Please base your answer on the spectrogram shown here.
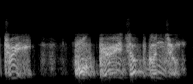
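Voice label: Korean near waypoint mood medium; speech; War Thunder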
